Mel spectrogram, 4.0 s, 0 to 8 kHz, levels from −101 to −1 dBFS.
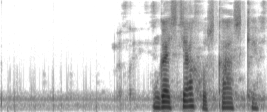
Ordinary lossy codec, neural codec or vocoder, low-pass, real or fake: none; none; none; real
